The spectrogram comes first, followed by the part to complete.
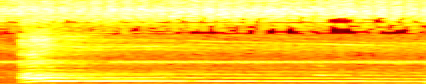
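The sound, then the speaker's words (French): A werewolf's howl rings out alone, one long sustained wail that rises sharply and then holds a steady, slightly wavering pitch. It is loud and continues unbroken. “Mais chaque été, Tel le loup-garou les soirs de pleine lune,”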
